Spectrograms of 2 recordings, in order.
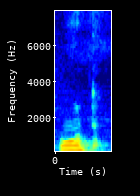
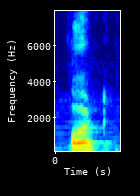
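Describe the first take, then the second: First: The vowel is a short rounded 'oo' sound. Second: The vowel is an open unrounded 'uh' sound. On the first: The speaker calls it right. "याला पुट असं म्हणायचं" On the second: The speaker calls it wrong. "पट असं म्हणायचं नाही"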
